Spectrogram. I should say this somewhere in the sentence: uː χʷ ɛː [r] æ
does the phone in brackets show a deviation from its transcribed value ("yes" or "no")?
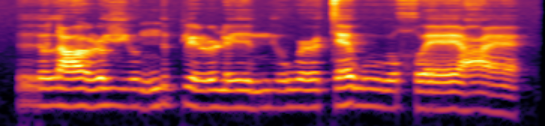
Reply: yes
